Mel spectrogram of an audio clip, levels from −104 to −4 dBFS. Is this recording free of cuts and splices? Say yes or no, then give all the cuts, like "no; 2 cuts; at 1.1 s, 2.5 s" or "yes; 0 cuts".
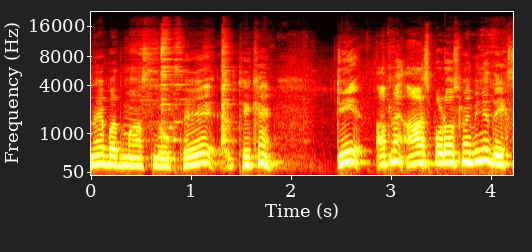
yes; 0 cuts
